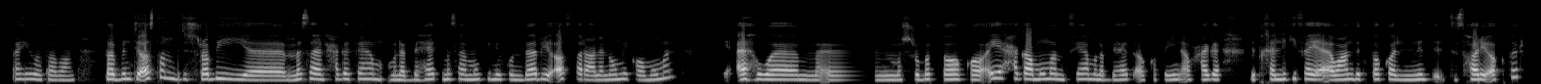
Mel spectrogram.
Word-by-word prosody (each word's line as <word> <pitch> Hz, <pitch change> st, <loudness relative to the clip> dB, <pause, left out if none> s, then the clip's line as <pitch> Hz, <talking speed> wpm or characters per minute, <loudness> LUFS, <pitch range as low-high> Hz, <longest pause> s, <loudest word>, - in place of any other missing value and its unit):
أيوه 245 Hz, -1 st, -2 dB
طبعًا. 205 Hz, -1 st, -5 dB, 0.3 s
طَب 240 Hz, -1 st, +3 dB
أنتِ 255 Hz, 0 st, +1 dB
أصلًا 285 Hz, -1 st, +3 dB
بتشربي 240 Hz, 0 st, 0 dB, 0.4 s
مثلًا 235 Hz, +4 st, 0 dB
حاجة 240 Hz, +2 st, -4 dB
فيها 250 Hz, -2 st, -3 dB
منبّهات 215 Hz, +3 st, -2 dB
مثلًا 235 Hz, 0 st, -3 dB
ممكن 230 Hz, +1 st, -2 dB
يكون 225 Hz, -2 st, -3 dB
ده 230 Hz, +2 st, +4 dB
بيأثّر 240 Hz, 0 st, +1 dB
على 210 Hz, 0 st, 0 dB
نومِك 230 Hz, +2 st, -2 dB
عمومًا؟ 225 Hz, +10 st, -3 dB, 0.6 s
قهوة، 225 Hz, -1 st, +4 dB
م 205 Hz, -1 st, -4 dB, 0.2 s
مشروبات 215 Hz, +3 st, -3 dB
طاقة، 230 Hz, -1 st, +3 dB
أي 290 Hz, +2 st, +2 dB
حاجة 260 Hz, -2 st, -1 dB
عمومًا 240 Hz, -1 st, +3 dB
فيها 245 Hz, 0 st, -2 dB
منبّهات 220 Hz, -1 st, -3 dB
أو 210 Hz, -, -2 dB
كافيين 220 Hz, +1 st, -4 dB
أو 220 Hz, -, -3 dB
حاجة 220 Hz, 0 st, 0 dB, 0.3 s
بتخلّيكِ 230 Hz, +2 st, -1 dB
فايقة 235 Hz, -3 st, +4 dB
أو 210 Hz, -, +5 dB
عندِك 240 Hz, +2 st, +2 dB
طاقة 235 Hz, 0 st, 0 dB
لإن 215 Hz, 0 st, 0 dB
أنتِ 230 Hz, 0 st, -2 dB
تسهري 225 Hz, +1 st, +2 dB
أكتر؟ 335 Hz, +11 st, -3 dB
230 Hz, 155 wpm, -23 LUFS, 220-245 Hz, 0.6 s, أو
